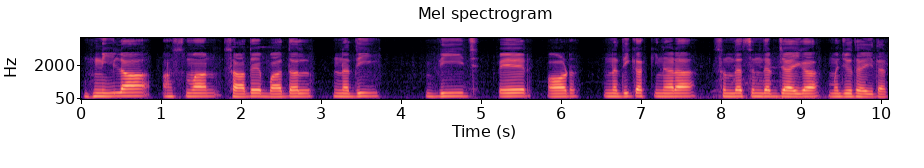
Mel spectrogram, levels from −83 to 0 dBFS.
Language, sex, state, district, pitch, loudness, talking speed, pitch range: Hindi, male, Uttar Pradesh, Hamirpur, 150 Hz, -23 LUFS, 90 wpm, 145-155 Hz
